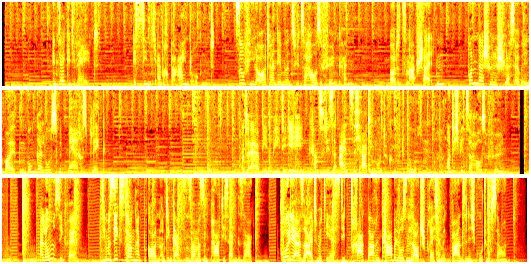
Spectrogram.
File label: German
